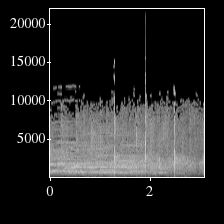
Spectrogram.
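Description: An audience claps and cheers in a steady, dense wash of applause with scattered whoops and raised voices, a few sharper claps popping out above the roar throughout.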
